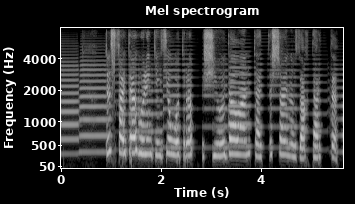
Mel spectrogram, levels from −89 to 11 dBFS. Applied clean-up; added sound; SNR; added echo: neural mask model RNNoise.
